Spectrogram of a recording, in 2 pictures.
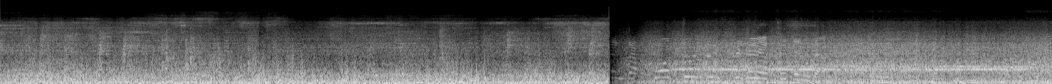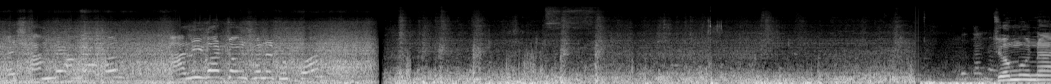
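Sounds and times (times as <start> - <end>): train wheels on track: 0.0 - 19.7
rough train running noise: 0.0 - 21.0
short knocks and gusts: 13.5 - 20.1.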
